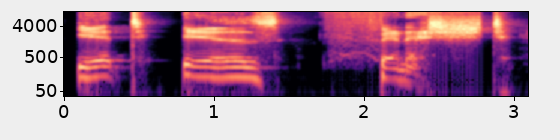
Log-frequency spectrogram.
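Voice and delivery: very slow, weighty delivery; solemn slow quote. Acted. Preacher voicing Jesus' final words, very slow and solemn. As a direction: let each word land slowly.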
